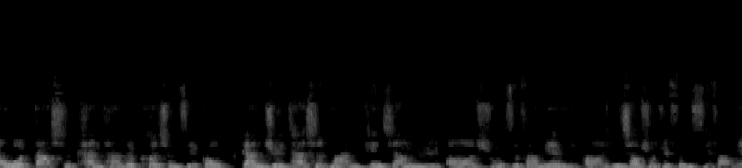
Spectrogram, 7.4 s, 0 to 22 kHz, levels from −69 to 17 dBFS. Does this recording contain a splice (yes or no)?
yes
